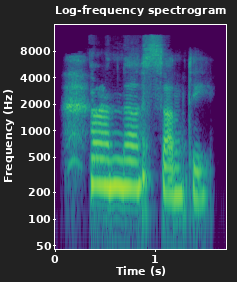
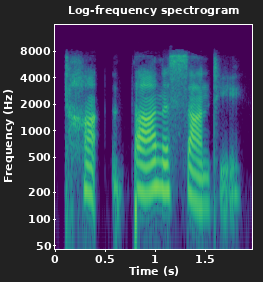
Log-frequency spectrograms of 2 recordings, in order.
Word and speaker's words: Thanasanti: Thanasanti. Thanasanti. Thanasanti. The T is aspirated. So it doesn't sound like a tha, it's a ta.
